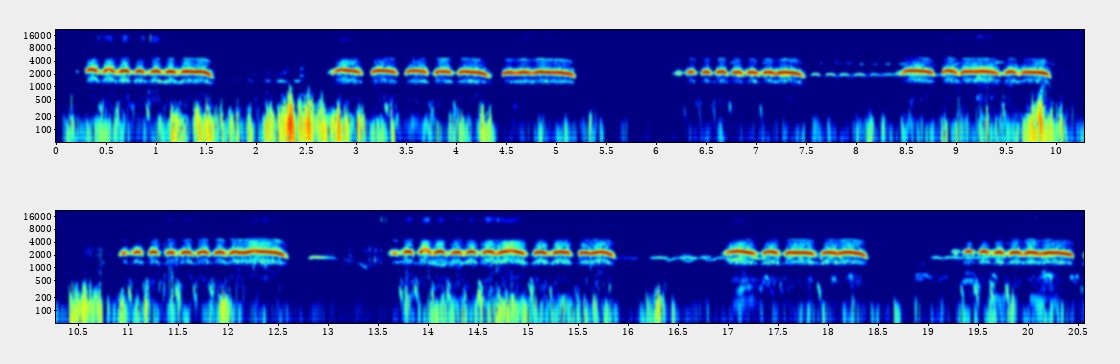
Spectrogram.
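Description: A bird calling in short phrases of quick, high whistled notes, about seven notes a second. Each phrase lasts a second or so, often dips in pitch at its end, and repeats every couple of seconds. Dull low thuds and scuffs sound underneath at times.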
